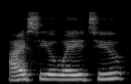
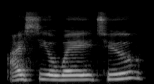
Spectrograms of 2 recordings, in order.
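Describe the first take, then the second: Both takes have the same delivery.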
